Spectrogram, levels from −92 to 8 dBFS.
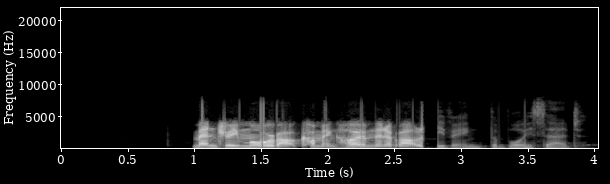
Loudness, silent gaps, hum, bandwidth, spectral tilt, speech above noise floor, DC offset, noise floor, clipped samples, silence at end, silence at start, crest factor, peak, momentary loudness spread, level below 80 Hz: -17 LUFS; none; none; 7.8 kHz; -3 dB/octave; 63 dB; under 0.1%; -83 dBFS; under 0.1%; 0.25 s; 1 s; 18 dB; -2 dBFS; 16 LU; -62 dBFS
